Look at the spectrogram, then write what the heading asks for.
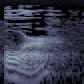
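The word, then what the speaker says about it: Or (אור): But the word for light in Scripture is Aleph, Vav, Resh, and it's pronounced Or, O-R.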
